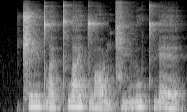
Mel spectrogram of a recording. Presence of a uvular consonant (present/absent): absent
